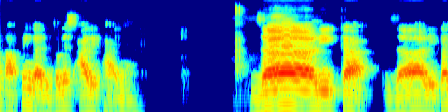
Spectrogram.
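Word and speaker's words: ذلك: Zalika juga sama nggak ditulis alif. Zalika walaupun dibaca panjang.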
